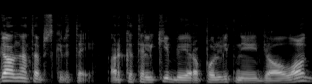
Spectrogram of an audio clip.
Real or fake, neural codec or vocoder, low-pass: real; none; 10.8 kHz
